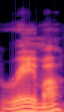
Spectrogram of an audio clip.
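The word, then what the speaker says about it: ῥῆμα: So, the word of Christ, so the word rhema, Colossians 3:16. Rhema, rhema. Remember, whenever the rho begins a word, you always want to pronounce it with a rough breathing mark.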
